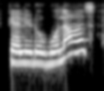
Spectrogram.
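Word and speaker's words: Chlamydomonas: नाम अच्छे से सुनोगे कैलिडोमोनास ए एच जो रहता है वो साइलेंट रहता है कैलिडोमोनास और स्पाइरोोगाइरा स्पाइरोगाइरा इस तरह के लंबे-लंबे स्ट्रक्चर रहते हैं।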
